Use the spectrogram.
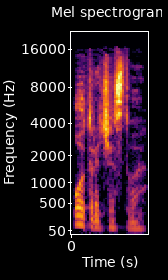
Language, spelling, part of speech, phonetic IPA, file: Russian, отрочество, noun, [ˈotrət͡ɕɪstvə], Ru-отрочество.ogg
- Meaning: boyhood, adolescence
